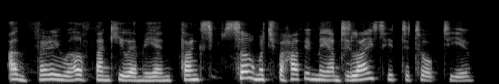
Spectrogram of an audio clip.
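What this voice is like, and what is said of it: British accent. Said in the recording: “all the way from the UK ... I love your accent. ... It's just beautiful.”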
